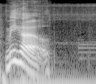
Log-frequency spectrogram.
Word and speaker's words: Michael: Michael. And yes, that is how you pronounce his name, cause German.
